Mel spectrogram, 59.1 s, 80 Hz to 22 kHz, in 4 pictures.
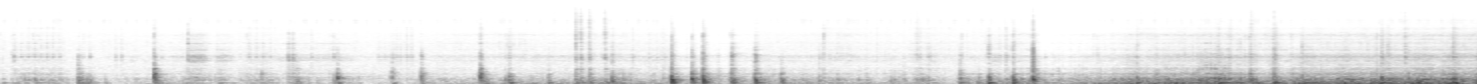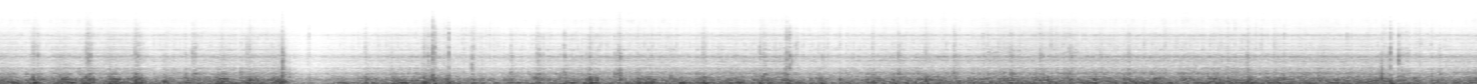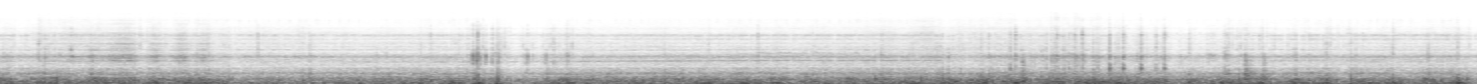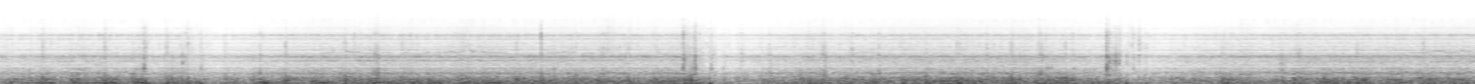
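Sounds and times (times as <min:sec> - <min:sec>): tyres rumbling on road: 0:00.0 - 0:59.0.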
